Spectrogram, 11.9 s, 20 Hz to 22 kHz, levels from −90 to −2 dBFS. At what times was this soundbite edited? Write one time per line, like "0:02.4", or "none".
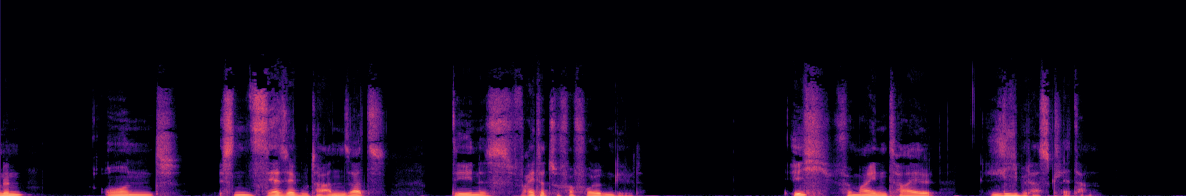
none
